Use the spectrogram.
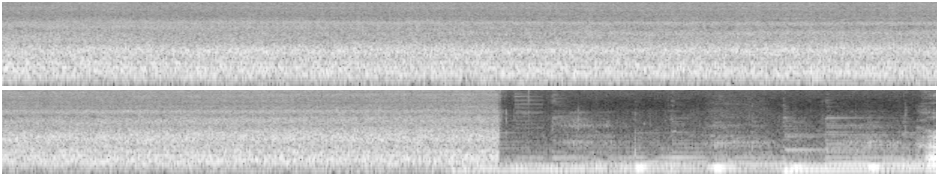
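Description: Steady broadband rush of Reed Creek flowing beside a mountain trail, close and continuous for most of the stretch, then giving way abruptly to quieter low rumbling near the end.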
